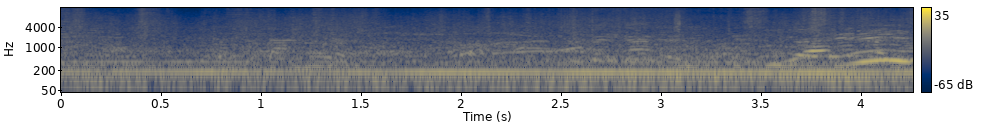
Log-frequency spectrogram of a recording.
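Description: Faint voices talking at a distance over a steady low hum.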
